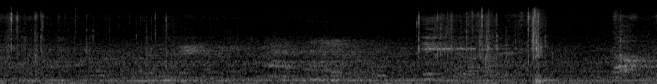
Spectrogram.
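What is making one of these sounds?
Plastic packaging crinkles and rustles up close.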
